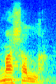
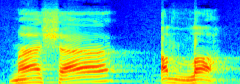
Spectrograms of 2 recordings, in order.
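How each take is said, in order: First: Allah runs into Masha with no glottal catch. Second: A glottal catch separates Allah from Masha. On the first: The speaker calls it wrong. "It's actually wrong" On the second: The speaker calls it right. "That's the proper way of saying it"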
